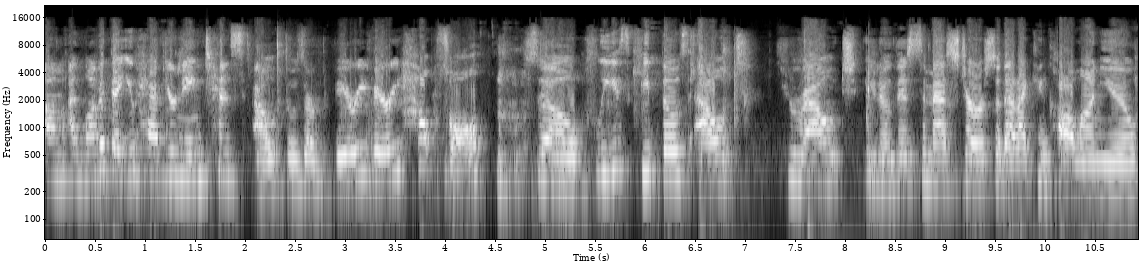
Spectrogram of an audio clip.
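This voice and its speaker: Speaking at a fairly slow pace, a woman with a high-pitched voice talks with an American accent. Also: ordinary pitch variation. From Wisconsin, US Upper Midwest. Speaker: professor. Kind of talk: lecture. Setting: classroom.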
